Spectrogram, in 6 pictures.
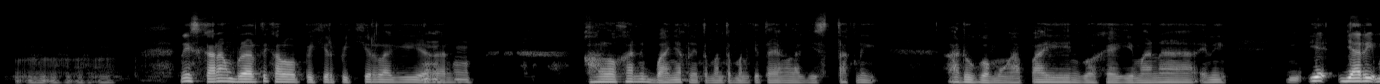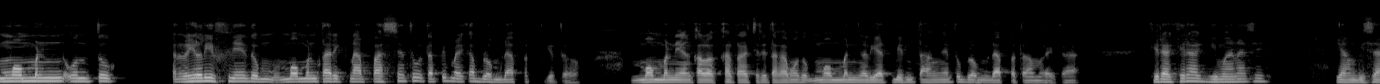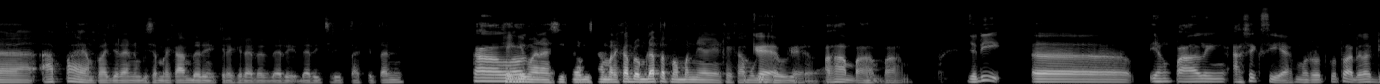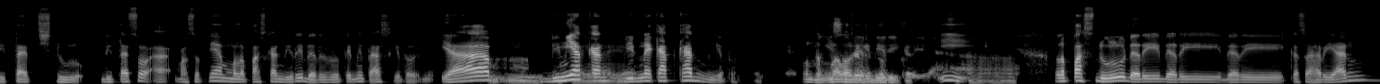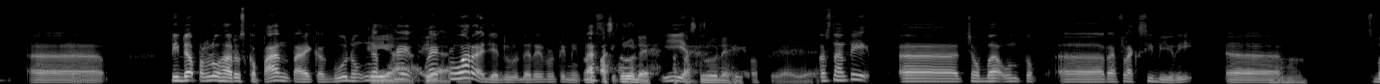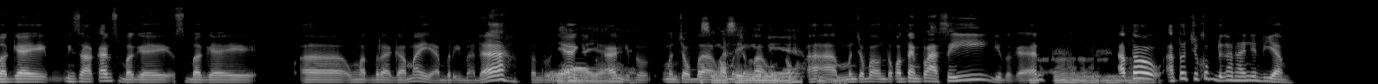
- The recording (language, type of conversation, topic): Indonesian, podcast, Ceritakan momen kecil apa yang mengubah cara pandangmu tentang hidup?
- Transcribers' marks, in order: in English: "stuck"; in English: "relief-nya"; in English: "detach"; in English: "Detach"; stressed: "dinekatkan"; unintelligible speech; unintelligible speech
